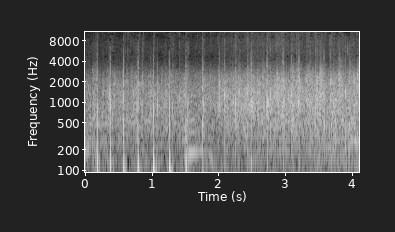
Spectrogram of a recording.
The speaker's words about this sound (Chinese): 我们再一次多谢合唱团，佢将非常有安慰、有盼望，又藉着好优美的音乐带俾我哋。 好不好？我们再一次用比较热烈一点的掌声来回应他们，好不好？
